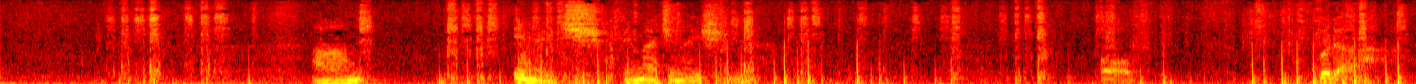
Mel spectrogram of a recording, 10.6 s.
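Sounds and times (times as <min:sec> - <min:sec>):
low hiss: 0:00.0 - 0:10.6
pen scratching on paper jotting down a note: 0:00.8 - 0:02.0, 0:02.7 - 0:10.6
speech: 0:02.3 - 0:06.1, 0:09.9 - 0:10.4.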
